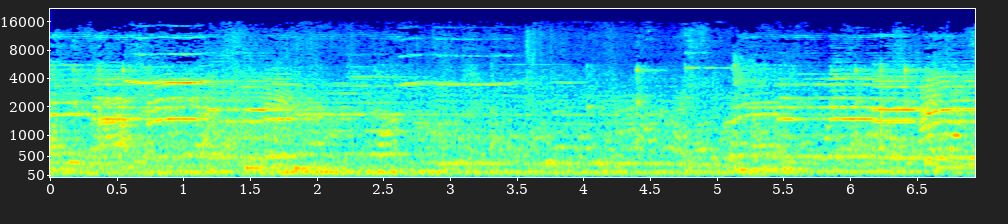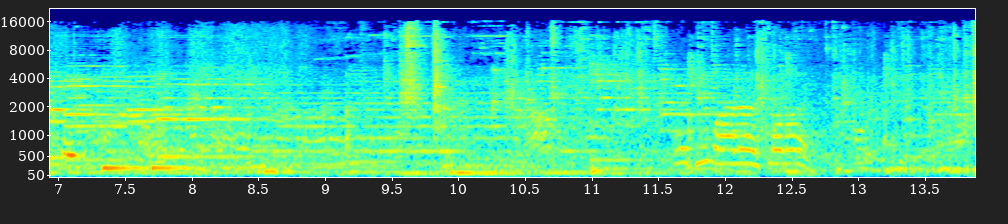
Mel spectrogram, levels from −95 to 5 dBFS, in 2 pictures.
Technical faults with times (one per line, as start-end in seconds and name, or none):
none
